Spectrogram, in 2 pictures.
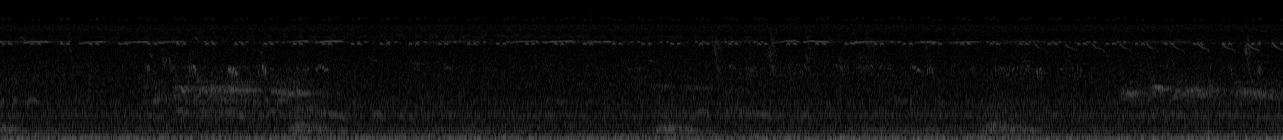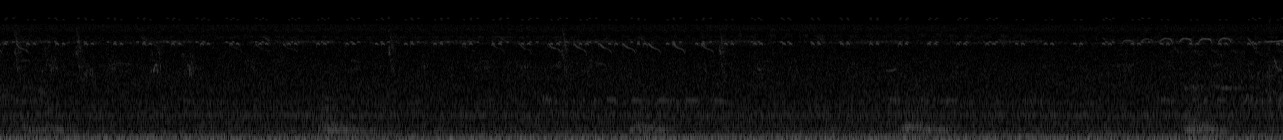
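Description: Natural background of insects chirring steadily at a high pitch, with a low hooting call repeating about every three seconds and a couple of brief higher bird calls.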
